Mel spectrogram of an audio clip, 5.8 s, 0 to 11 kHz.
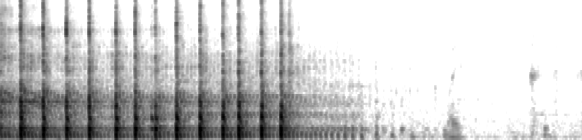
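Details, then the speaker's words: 1998 Bajaj Chetak scooter, silencer completely rusted: loud sharp exhaust blasts about two a second, then engine dies away; loud exhaust from rusted silencer. "गाडी सुरू झाली की असा आवाज होतोय ना, भयानक असा. मला थोडीशी भीती वाटते आता इकडनं जाताना की पोलीस नाही भेटले पाहिजेत."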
